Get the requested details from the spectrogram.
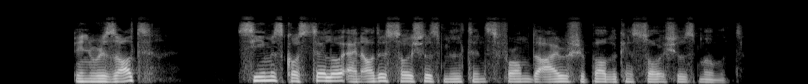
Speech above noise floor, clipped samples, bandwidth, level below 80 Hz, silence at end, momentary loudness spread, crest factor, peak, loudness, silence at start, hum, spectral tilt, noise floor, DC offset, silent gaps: over 73 dB; under 0.1%; 9.8 kHz; -58 dBFS; 0.7 s; 10 LU; 16 dB; -2 dBFS; -18 LUFS; 0.75 s; none; -6 dB/octave; under -90 dBFS; under 0.1%; none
